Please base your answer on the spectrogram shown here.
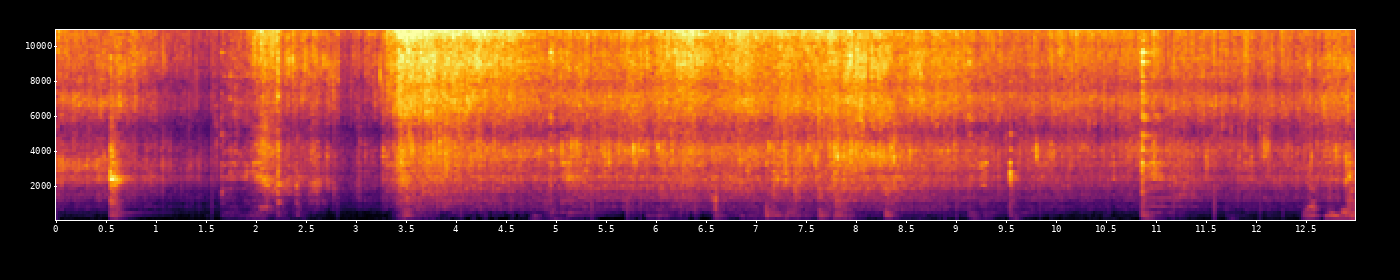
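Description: Tava vadi fries on a hot griddle and is flipped, giving a steady, loud sizzle with scraping and tapping from the turning.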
